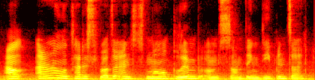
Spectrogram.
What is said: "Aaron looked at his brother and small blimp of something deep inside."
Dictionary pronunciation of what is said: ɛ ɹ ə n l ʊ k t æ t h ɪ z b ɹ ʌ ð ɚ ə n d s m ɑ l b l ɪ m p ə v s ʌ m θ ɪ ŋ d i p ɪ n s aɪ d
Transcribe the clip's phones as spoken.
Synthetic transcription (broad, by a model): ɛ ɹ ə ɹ l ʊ k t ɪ t h ɪ z b ɹ ʌ ð ɚ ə n s m ɑ l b l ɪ m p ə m s ʌ m θ ɪ ŋ d i p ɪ n s aɪ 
